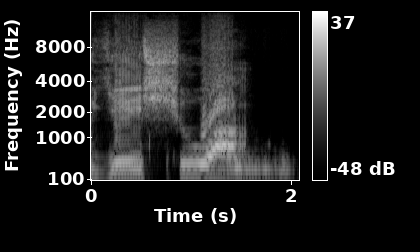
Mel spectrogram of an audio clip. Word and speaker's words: Yeshua: sini kemudian yang berikutnya jadi yesua tulisannya y e s h u a itu adalah cara pengucapan pronounciation kalau gak gitu kita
